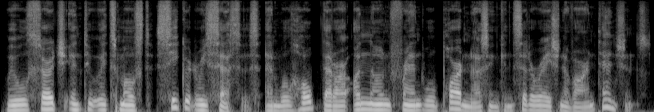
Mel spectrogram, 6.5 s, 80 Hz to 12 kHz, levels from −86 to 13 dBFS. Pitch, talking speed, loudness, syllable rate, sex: 115 Hz, 210 wpm, -18 LUFS, 5.6 syllables/s, male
